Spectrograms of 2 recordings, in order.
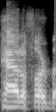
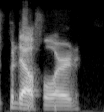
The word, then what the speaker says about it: Padelford: That's yeah, it's not it looks like Padelford, but it is Padelford.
